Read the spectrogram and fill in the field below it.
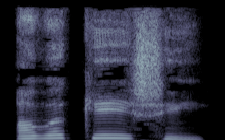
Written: ಅವಕೇಶಿ

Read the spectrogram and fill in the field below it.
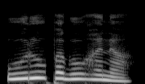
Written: ಊರೂಪಗೂಹನ

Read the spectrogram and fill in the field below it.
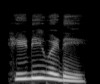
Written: ಹಟವಿಡಿ

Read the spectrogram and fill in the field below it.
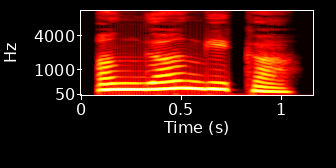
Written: ಅಂಗಾಂಗಿಕ

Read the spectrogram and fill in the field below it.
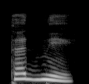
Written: ತಜ್ಞ

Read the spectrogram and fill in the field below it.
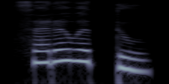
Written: ಸರವತ್ತು

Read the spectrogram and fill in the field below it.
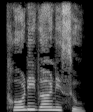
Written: ಖೋಡಿಗಾಣಿಸು

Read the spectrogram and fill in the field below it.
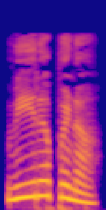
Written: ವೀರಪಣ

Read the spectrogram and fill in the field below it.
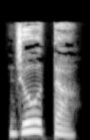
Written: ಜೋದ

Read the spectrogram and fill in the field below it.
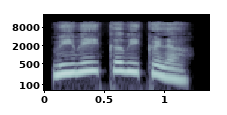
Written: ವಿವೇಕವಿಕಲ

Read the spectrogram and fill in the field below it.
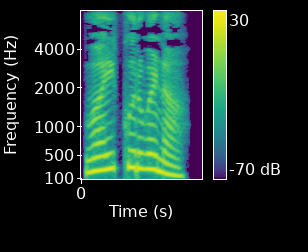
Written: ವಿಕುರ್ವಾಣ

